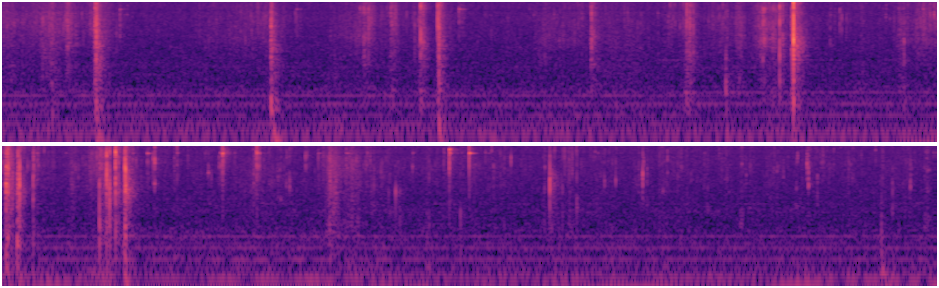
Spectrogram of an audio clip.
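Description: A dog nosing and rummaging inside a yellow padded paper mailer, the envelope crinkling and crackling in scattered bursts, the sharpest about six and eight seconds in.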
